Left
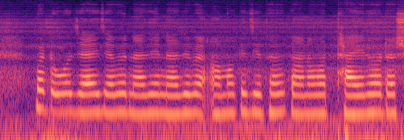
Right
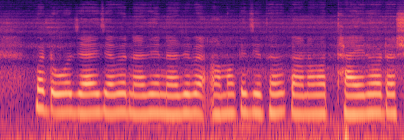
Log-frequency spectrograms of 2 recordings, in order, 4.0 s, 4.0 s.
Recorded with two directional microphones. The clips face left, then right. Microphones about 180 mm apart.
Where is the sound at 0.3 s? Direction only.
20° right (ahead or behind).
